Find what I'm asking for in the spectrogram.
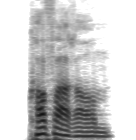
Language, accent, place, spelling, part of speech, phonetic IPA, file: German, Germany, Berlin, Kofferraum, noun, [ˈkɔfɐˌʁaʊ̯m], De-Kofferraum.ogg
- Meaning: boot, trunk (luggage storage compartment of a car)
